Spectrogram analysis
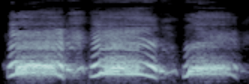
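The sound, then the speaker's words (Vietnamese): A little boy, a baby who has cried for hours and won't settle, wails in three long, loud, strained bursts separated by short breaths. “Cô xem, thằng nhỏ này khóc cả nửa ngày chơi rồi, vẫn không chịu nín.”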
